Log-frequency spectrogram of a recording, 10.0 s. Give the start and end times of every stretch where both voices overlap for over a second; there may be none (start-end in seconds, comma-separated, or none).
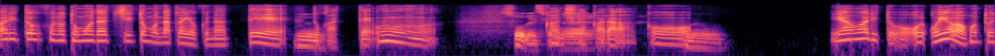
none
